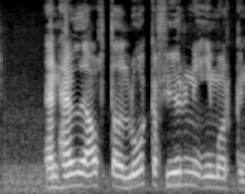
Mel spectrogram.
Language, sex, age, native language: Icelandic, male, 20-29, Icelandic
